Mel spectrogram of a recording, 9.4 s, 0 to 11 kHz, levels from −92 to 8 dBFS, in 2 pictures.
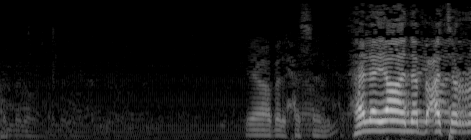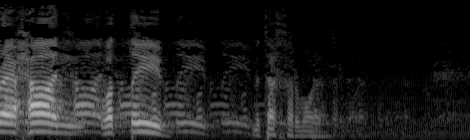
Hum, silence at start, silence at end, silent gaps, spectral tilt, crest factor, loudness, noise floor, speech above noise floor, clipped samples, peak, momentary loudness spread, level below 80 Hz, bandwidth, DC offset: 50 Hz at -75 dBFS; 2.5 s; 1.6 s; none; -4.5 dB/octave; 22 dB; -28 LUFS; -74 dBFS; 44 dB; under 0.1%; -10 dBFS; 25 LU; -78 dBFS; 10 kHz; under 0.1%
